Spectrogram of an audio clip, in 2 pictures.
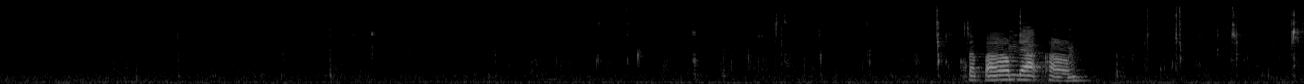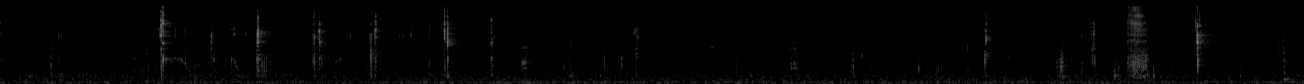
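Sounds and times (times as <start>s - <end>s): person chewing food: 0.6s - 9.7s, 11.0s - 26.0s.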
